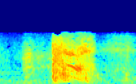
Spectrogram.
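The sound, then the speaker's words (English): A shoulder rams into a pine door to break it open: a soft bump, then one loud, heavy thud with a brief rattle, with no talking. “Let me take a crack at it with my shoulder first.”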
